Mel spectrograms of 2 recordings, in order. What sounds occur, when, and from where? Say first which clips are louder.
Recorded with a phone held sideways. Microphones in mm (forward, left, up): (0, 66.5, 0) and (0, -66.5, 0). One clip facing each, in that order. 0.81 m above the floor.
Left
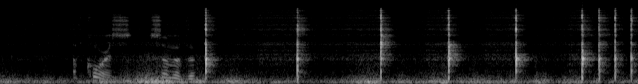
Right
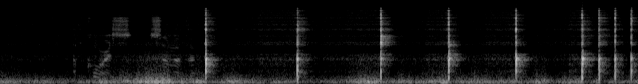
0.7 s a man speaking: left 10 dB; 50° left (ahead or behind)
2.0 s a clap: right 3 dB; 15° right (ahead or behind)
